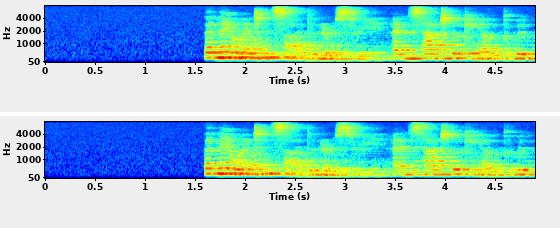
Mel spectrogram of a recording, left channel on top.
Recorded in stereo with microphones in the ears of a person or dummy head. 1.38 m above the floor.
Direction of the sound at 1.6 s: 35° right (ahead or behind).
